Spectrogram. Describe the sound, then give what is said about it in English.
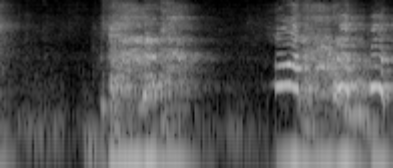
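Two harsh coughing fits, each a rough burst of about a second, separated by a short pause. The second fit sounds slightly more voiced and strained. “Bro, I'm just coughing and I've not even had anything.”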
